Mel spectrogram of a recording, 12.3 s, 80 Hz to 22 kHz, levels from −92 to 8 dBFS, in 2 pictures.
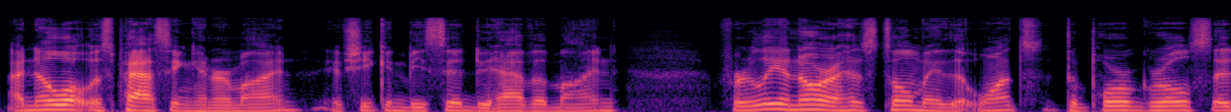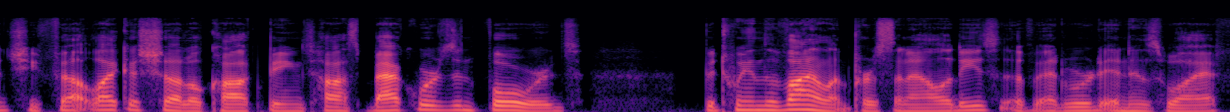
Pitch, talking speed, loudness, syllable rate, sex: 135 Hz, 230 wpm, -23 LUFS, 5.7 syllables/s, male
